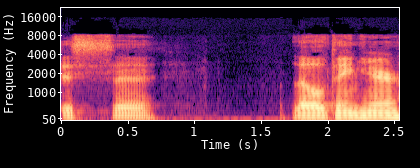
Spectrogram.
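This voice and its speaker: A man with a Quebec French accent speaks in a fairly low pitch. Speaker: musician, new instrument owner. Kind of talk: casual group video chat. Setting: video call. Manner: halting, hesitant.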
